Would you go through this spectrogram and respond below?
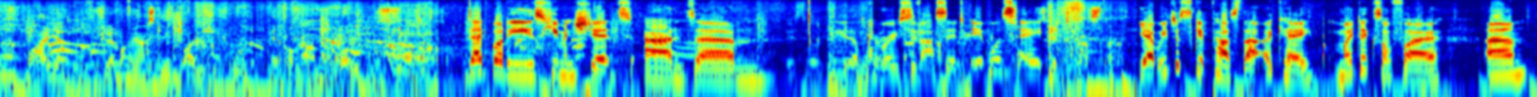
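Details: Vocal tics from Tourette syndrome in an adult woman, real (not acted); her narration is interrupted by sudden vocalized tic phrases, some obscene.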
